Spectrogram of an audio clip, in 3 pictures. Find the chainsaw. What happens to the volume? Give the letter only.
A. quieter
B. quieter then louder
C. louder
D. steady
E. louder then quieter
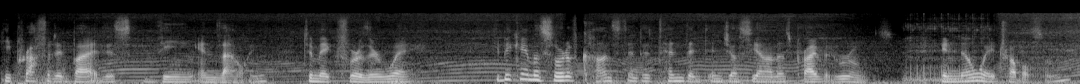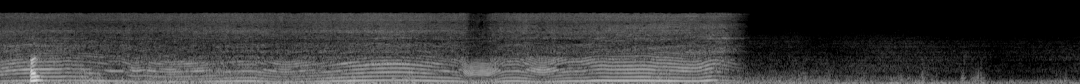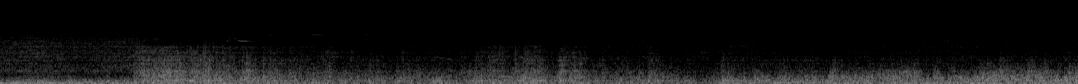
C.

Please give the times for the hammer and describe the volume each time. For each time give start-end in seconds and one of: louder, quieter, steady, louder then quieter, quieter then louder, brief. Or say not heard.
not heard.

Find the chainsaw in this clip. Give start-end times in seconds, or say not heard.
0.0-18.2.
